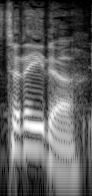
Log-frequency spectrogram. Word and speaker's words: Toteda: Right, well, Nicholas Toteda, did I say it right? – Toteda, yeah.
